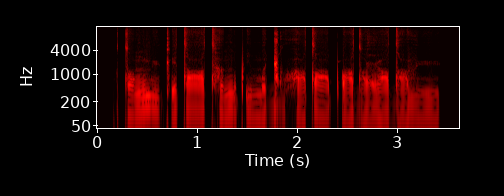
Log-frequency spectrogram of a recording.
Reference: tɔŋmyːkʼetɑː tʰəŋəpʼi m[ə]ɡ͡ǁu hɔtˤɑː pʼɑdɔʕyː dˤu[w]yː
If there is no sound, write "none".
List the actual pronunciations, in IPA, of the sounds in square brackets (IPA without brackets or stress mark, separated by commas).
ə, v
